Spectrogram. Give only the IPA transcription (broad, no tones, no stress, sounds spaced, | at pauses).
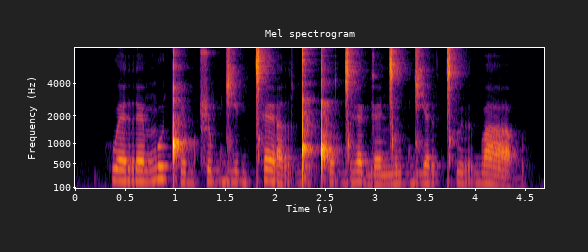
kʷʰ ɛ r ɛ ŋʷ ɯ ǃʰ e b ʈ͡ʂ ɯ b d͡ʑ e ɡ ǀʰ ɛ ɾ a r ɡ͡ǃ o ǃʰ o ɡ͡ǀ ɛ ɡ ɛ ŋ͡ǀ ɯ b d͡ʑ ɛ r ǀʰ ɯ r b a b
